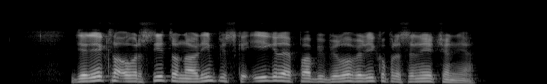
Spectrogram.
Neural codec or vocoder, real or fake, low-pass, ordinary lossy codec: none; real; 7.2 kHz; none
